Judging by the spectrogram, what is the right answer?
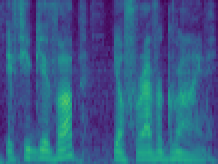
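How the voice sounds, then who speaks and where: A woman's voice: rumbling low, normal speed, pushed and bright, slightly rough, soft background music, exaggerated voice. A woman playing a blunt, cheeky, boisterous young game developer in a visual novel. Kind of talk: visual novel dialogue acting.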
